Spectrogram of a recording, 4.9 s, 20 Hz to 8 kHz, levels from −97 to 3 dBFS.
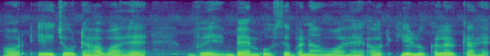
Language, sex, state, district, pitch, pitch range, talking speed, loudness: Hindi, male, Tripura, West Tripura, 125 Hz, 115-135 Hz, 195 wpm, -20 LUFS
